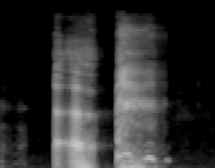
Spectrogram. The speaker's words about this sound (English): That was good. That was a good burp. Mm. I needed that.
